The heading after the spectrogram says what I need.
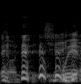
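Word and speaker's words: Dončić: It's Doncic. All right, we It did is Google, Doncic.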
